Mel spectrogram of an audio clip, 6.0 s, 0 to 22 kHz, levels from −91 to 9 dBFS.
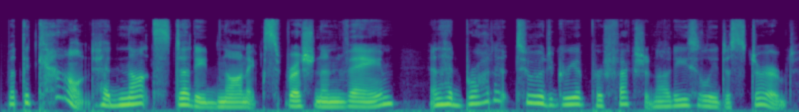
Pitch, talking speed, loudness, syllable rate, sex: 180 Hz, 220 wpm, -19 LUFS, 5.6 syllables/s, female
